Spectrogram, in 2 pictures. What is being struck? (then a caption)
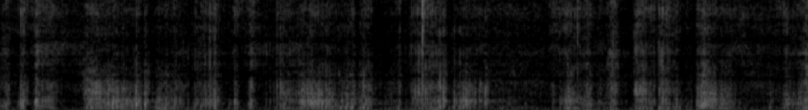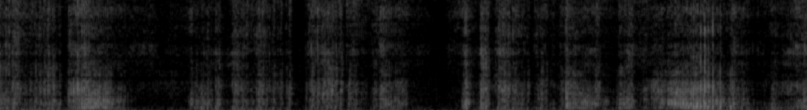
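Plastic and aluminum foil blister pack. A small flat blister strip of antihistamine tablets, with foil backing and plastic blisters, is held in both hands while fingertips and short nails scratch and crinkle the foil. The result is a quiet, bright, dry crackling and crinkling that comes in bursts across the clip, with no ring after each scratch.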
